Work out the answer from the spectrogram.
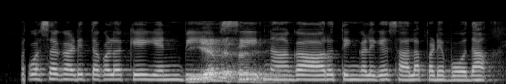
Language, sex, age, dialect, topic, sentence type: Kannada, female, 18-24, Central, banking, question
